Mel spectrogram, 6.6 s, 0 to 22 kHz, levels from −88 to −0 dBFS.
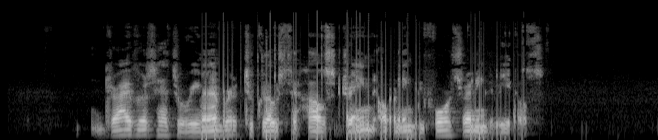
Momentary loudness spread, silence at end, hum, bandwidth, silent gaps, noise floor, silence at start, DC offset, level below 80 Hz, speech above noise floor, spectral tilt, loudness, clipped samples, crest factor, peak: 10 LU; 1.15 s; none; 16 kHz; none; -72 dBFS; 0.9 s; under 0.1%; -56 dBFS; 45 dB; -5 dB/octave; -27 LUFS; under 0.1%; 22 dB; -6 dBFS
